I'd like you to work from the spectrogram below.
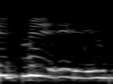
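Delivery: spooky, eerie ghost cat voice. Imitating a pet cat asking for food: imitating a ghost cat. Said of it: "my cat sounds like a ghost cat".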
